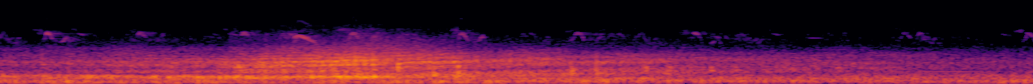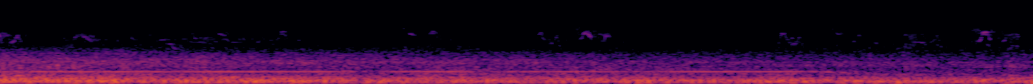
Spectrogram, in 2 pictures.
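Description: A passing vehicle's engine swells to its loudest about two seconds in, then fades away. Faint high chirping repeats throughout.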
